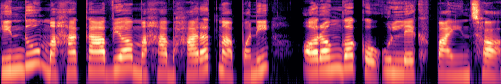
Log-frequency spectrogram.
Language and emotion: Nepali, neutral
